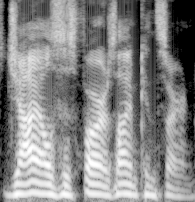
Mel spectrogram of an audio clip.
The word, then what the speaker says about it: Giles: You want to call it Gills? Yes. I say it is Giles. Giles County. It's It's Giles as far as I'm concerned.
